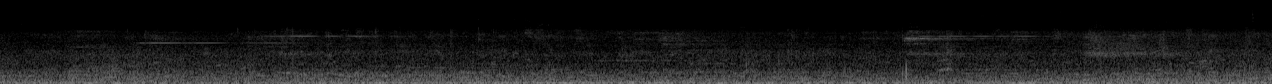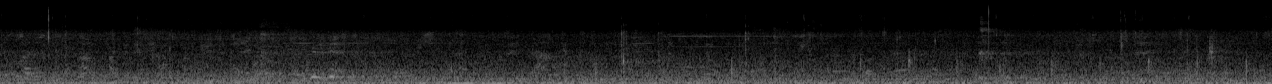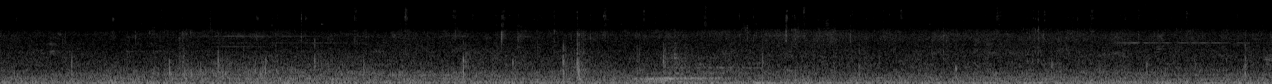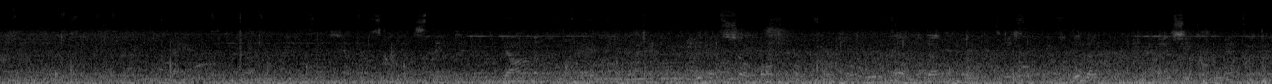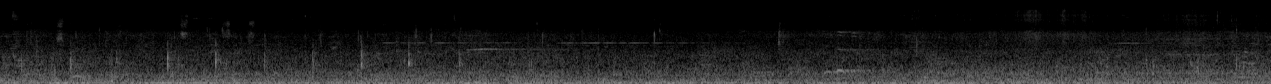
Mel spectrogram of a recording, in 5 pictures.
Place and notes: Atrium City Hall in The Hague. People waiting in que. Employees leaving the building.
Recorded with a Zoom H2 with additional Sound Professionals SP-TFB-2 binaural microphones.
Den Haag, Netherlands, March 2015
